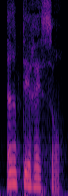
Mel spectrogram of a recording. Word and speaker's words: intéressant: Double S, same thing here. S, strong, and it opens the pronunciation of your E. Intéressant.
